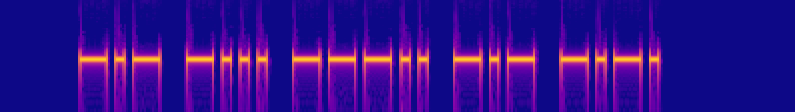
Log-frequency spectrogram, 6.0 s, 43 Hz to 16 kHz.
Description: Morse code, heard as a keyed tone, about 18 wpm, 700 Hz. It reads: KB8KC
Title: Speed Racing - USA 2x2 Call Signs 15wpm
